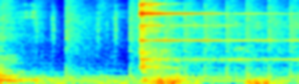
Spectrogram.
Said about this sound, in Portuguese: Parará, parará, parará. Piriri, piriri, piriri. O cara comprou a campainha mesmo, cara.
